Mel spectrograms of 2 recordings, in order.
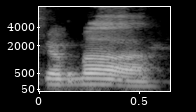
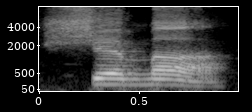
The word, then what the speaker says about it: Shema: So the sh, that's a shva sound. Oh. That's the sound it makes, Shema. Right? So it's not exactly it's not exactly a Shema. Right? Shema. So it's that very short, indistinct vowel sound.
